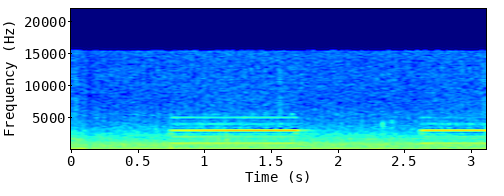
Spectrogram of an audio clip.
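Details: Desktop PC switched on with no display on the monitor: long, high-pitched beeps repeat about one second on and one off. Suspected RAM/memory fault, not confirmed.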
